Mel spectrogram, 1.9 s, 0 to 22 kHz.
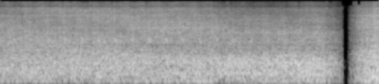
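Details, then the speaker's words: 1949 Ford flathead, abandoned in the desert since 1977 and freed from seizure by towing in gear: even, smooth engine note holding steady with no misses or knocks; runs cleanly. "listen to how good it runs that's that's amazing wow"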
